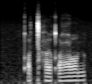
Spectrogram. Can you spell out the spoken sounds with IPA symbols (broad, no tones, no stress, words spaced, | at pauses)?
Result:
qʼə ǀʰajqʼəʕɑŋ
